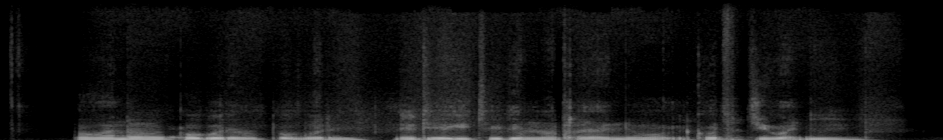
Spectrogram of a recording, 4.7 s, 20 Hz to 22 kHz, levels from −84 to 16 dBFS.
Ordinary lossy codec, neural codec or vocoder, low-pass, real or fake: none; codec, 44.1 kHz, 2.6 kbps, DAC; none; fake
